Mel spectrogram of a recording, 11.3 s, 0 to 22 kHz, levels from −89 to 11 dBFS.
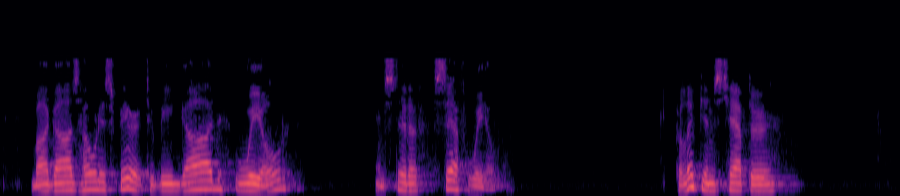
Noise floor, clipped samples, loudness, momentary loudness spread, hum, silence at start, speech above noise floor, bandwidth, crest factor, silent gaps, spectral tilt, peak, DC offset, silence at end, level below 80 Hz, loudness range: -88 dBFS; under 0.1%; -34 LUFS; 11 LU; none; 0.4 s; 55 dB; 6.4 kHz; 18 dB; none; -7 dB/octave; -18 dBFS; under 0.1%; 1.45 s; -86 dBFS; 7 LU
